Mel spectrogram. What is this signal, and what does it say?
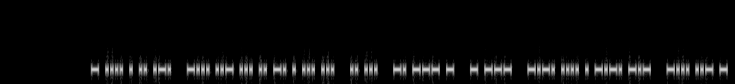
Morse code, heard as a keyed tone, about 50 wpm, 700 Hz. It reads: THEIR BUSINESS IS NOT TO CHECK BUT
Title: Sentences from Top 1000 Words - Review Part 3 - 50wpm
